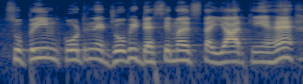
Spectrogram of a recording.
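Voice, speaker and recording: A man's voice: high-pitched, fairly even intonation, moderate pace, sharp tone. A teenage young man giving impassioned political commentary in an interview, emphatic and oratorical, leaning on rhetorical repetition.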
